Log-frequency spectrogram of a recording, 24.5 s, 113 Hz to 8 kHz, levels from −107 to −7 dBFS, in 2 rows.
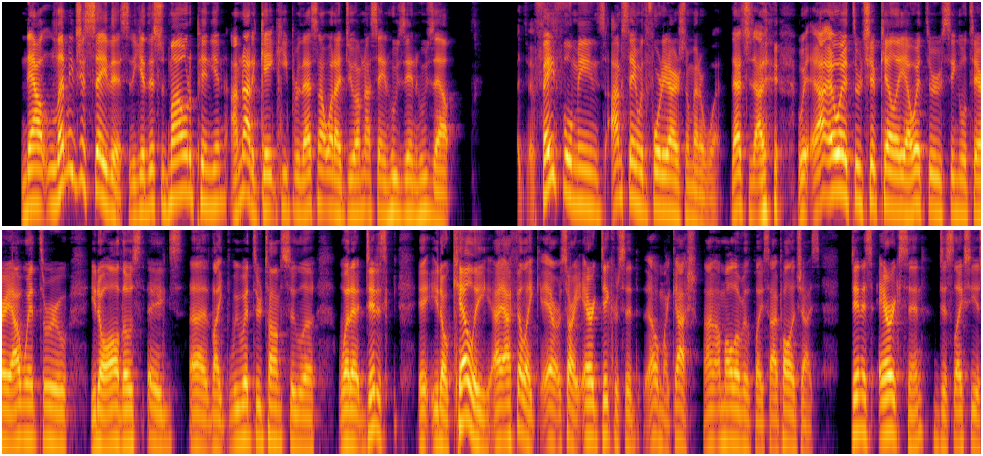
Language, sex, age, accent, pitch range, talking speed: English, male, 20-39, American, 135-210 Hz, 225 wpm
